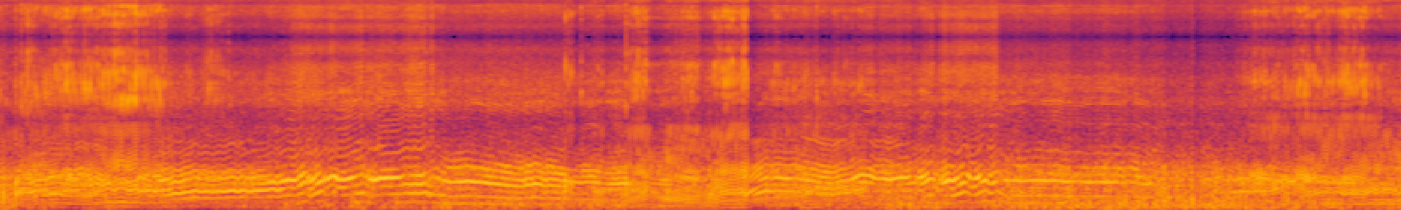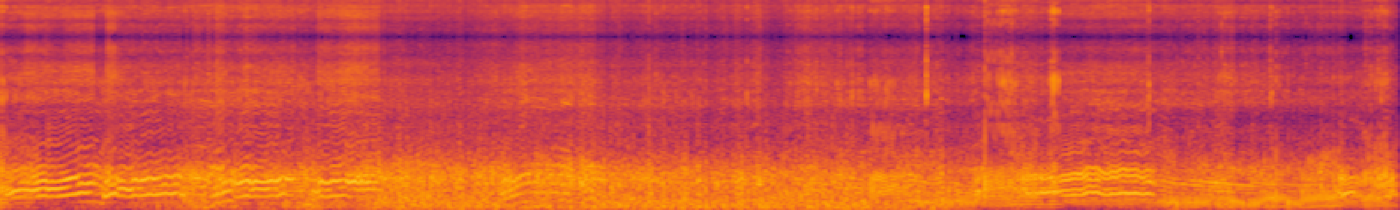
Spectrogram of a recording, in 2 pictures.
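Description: Motocross bike's engine heard on board while racing, its revs repeatedly climbing and dropping through the throttle and gear changes.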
